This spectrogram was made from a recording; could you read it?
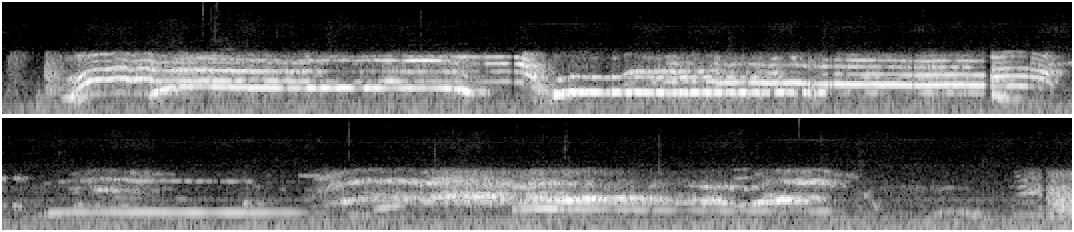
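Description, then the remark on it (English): Three women scream together at different pitches in a radio call-in screaming contest, long overlapping shrieks held loud for several seconds, then a second, more wavering round that rises and falls before fading out. “A group scream yeah. At different levels, at different times. Different yeah, pitches.”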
